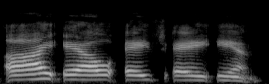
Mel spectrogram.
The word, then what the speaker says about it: Ilhan: is the name the way i understand his pronunciation ill hand you know yes hilhan that's the way i'm understanding it and it's i l h a n ilhan yes ilhan thank you i don't think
